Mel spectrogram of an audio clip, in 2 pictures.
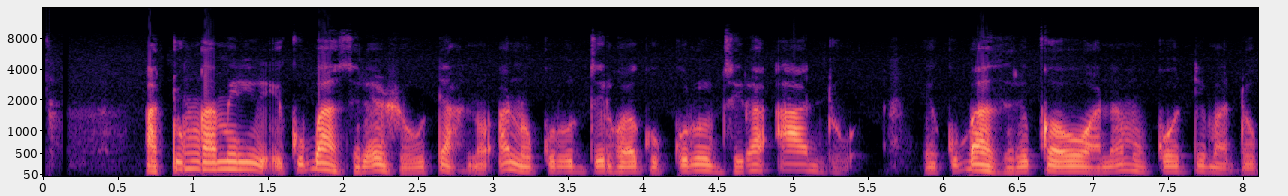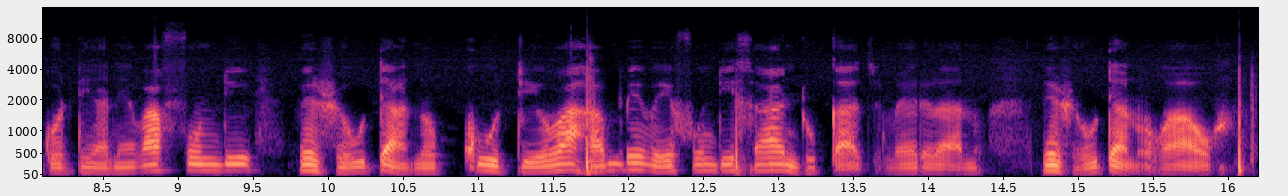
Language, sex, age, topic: Ndau, male, 18-24, health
